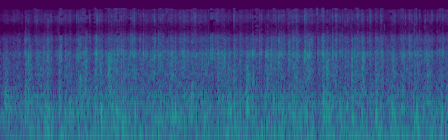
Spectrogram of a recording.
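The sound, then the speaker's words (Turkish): Heavy rain pours down steadily in a dense, hissing wash in Antalya, Turkey, leaving pools of water on the roads, with a faint engine hum underneath and no voices. “Antalya'da şiddetli yağış nedeniyle yollarda su birikintileri oluştu.”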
